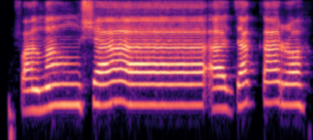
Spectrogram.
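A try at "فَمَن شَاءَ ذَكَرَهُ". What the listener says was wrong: Ada tasdid tuh. Jangan ada tasdid. Ayo lagi. Datar. Faman sya'a. Faman sya'a zakarah.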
